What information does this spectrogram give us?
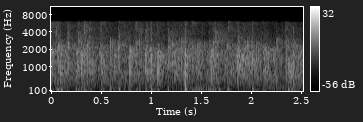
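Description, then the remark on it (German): An audience applauds steadily, many hands clapping in a dense, even patter with sharp individual claps poking through, welcoming panel guest Dr. Bergold-Caldwell. No one speaks over it. “Ein kleiner Applaus vielleicht schon mal für Frau Bergold-Caldwell.”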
